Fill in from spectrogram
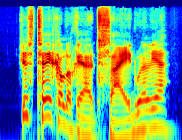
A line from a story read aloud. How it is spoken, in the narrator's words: said Colon in a level voice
